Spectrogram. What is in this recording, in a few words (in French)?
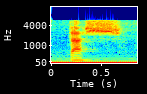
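"tache", French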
